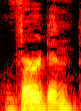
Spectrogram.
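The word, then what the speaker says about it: Werden: When the king died, the book was lost until discovery in the Abbey of Verden. That's with a W, but the Germans pronounce W with a V.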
